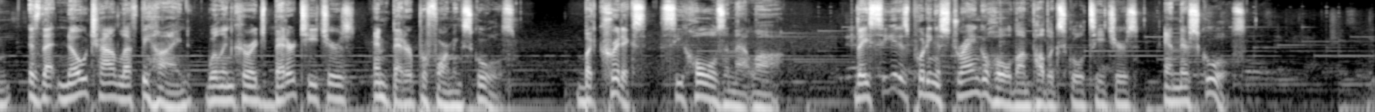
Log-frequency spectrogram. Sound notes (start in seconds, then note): none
